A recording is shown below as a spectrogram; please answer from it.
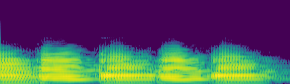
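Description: Bass trombone with independent valves playing low F below the bass staff and the C above it back and forth, about five sustained notes, both taken in second position with the second valve down.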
